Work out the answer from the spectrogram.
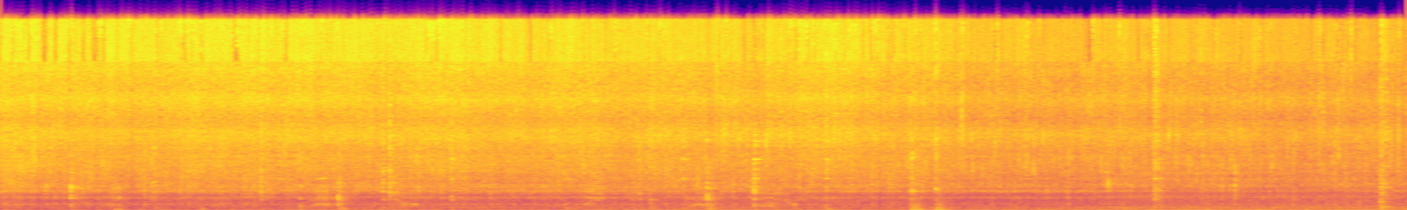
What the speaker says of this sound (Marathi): कांदा थोडासा फ्राय करून घ्यायचा आहे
